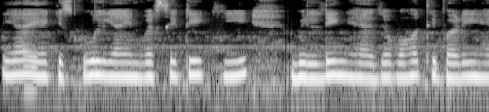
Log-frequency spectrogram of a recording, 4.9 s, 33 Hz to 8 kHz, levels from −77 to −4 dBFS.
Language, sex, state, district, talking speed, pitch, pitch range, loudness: Hindi, female, Jharkhand, Ranchi, 145 wpm, 190 Hz, 180-195 Hz, -14 LUFS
